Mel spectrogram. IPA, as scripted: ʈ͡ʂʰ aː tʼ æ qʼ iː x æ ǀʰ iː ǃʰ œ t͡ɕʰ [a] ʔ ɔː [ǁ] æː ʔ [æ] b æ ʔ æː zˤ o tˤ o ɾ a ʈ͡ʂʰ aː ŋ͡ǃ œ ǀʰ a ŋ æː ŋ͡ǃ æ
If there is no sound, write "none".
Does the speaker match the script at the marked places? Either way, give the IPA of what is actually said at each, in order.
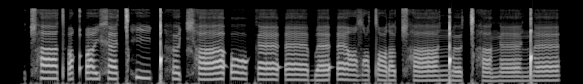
aː, k, æː

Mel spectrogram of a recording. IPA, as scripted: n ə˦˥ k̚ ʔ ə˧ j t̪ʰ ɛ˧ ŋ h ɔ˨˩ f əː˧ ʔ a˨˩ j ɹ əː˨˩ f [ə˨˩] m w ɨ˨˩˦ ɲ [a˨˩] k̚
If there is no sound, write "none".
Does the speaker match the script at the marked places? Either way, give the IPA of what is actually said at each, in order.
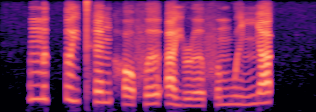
ə˧, a˦˥

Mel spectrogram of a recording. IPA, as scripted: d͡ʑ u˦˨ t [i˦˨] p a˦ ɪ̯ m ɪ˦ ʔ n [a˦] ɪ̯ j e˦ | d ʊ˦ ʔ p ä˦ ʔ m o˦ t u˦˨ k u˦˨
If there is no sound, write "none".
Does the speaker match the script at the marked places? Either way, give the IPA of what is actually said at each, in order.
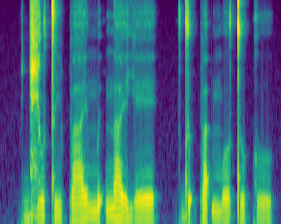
i˦˨, a˦˨

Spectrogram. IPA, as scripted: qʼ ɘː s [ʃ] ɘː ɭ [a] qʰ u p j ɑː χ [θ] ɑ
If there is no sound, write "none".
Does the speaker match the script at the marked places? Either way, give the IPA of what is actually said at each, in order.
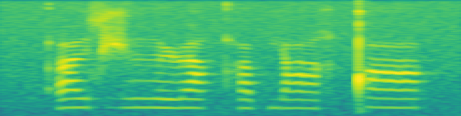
ʒ, a, ǃ

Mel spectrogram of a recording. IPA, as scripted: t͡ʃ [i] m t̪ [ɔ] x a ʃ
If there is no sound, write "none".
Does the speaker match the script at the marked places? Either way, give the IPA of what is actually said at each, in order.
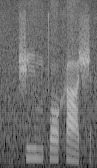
i, ɔ

